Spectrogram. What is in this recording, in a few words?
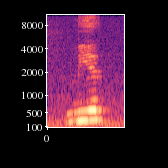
"miɛ̈th", Dinka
